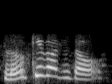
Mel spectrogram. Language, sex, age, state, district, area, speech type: Nepali, female, 18-30, West Bengal, Jalpaiguri, rural, conversation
